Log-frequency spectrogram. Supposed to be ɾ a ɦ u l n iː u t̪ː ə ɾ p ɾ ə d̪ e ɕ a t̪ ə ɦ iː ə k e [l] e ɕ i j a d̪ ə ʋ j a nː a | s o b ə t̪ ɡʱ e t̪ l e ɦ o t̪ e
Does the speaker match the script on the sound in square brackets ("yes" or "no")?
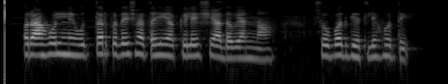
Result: yes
